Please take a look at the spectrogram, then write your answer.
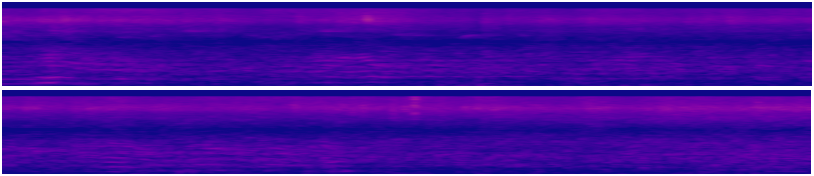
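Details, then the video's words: Kept honeybees make a steady, dense hum, a low droning buzz that holds at even loudness throughout with no clear breaks, a few faint tonal notes near the start. "Our honeybees"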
